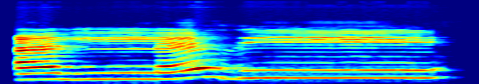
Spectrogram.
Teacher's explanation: زال کو نرمی سے پڑھنا ہے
